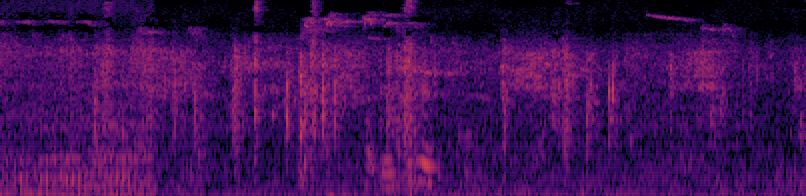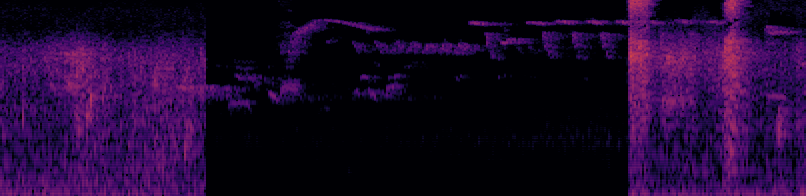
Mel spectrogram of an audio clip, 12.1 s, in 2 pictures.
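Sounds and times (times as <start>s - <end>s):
steady outdoor noise: 0.0s - 7.6s.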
